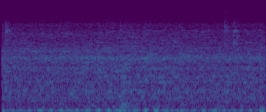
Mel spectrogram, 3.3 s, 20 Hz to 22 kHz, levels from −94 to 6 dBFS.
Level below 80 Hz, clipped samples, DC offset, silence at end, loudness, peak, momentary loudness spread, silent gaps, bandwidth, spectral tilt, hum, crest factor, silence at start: -78 dBFS; under 0.1%; under 0.1%; 0 s; -57 LUFS; -44 dBFS; 2 LU; none; 13.5 kHz; -2.5 dB/octave; none; 16 dB; 0 s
